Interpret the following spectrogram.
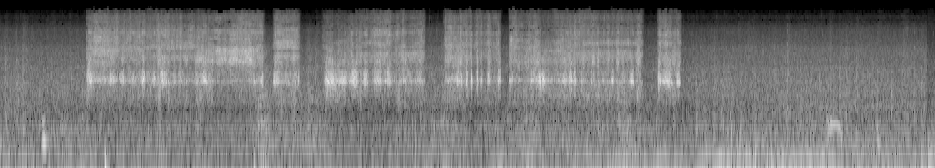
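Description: Aerosol cleaner sprayed onto a scooter's front brake caliper to wash it: a loud hissing spray in several bursts with short breaks between them, starting about two seconds in and stopping just before fourteen seconds.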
